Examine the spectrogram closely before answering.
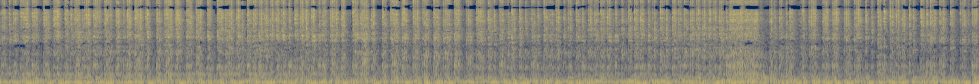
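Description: Car engine running at idle close by, a loud, deep, steady rumble.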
